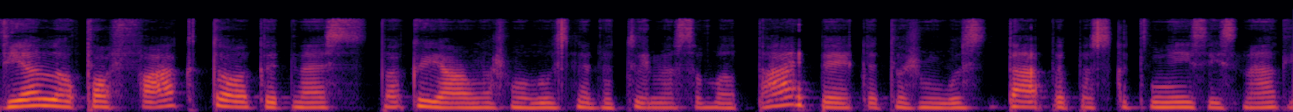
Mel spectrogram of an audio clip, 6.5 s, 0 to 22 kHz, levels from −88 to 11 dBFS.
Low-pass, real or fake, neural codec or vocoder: 10.8 kHz; fake; codec, 24 kHz, 0.9 kbps, WavTokenizer, medium music audio release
